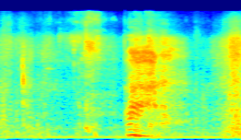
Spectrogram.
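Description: A brief non-word vocal sound from a person, one short burst about one and a half seconds in, with a few faint clicks before it.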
